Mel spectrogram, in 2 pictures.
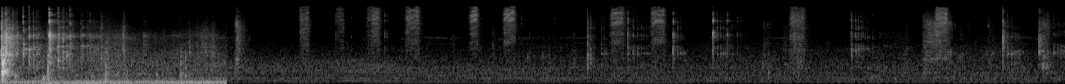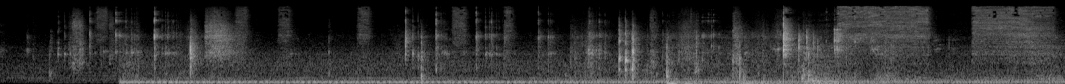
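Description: Aerosol spray paint can hissing in a run of short bursts, then one longer spray of about two seconds near the end, emptying the nozzle.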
